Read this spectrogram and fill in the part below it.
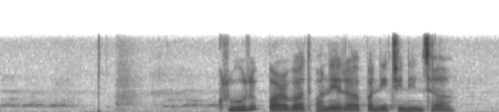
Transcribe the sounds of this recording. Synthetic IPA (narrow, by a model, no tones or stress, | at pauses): kʰrurpʌrbʌt̪bʱʌneɾʌpʌnit͡sinint͡sʰʌ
